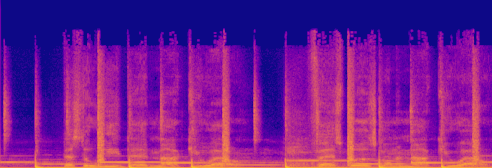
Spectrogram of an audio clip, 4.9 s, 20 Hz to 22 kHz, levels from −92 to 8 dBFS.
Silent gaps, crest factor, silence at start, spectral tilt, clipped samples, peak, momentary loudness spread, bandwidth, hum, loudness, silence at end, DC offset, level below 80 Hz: none; 10 dB; 0 s; -5 dB/octave; under 0.1%; -2 dBFS; 3 LU; 16 kHz; none; -15 LUFS; 0 s; under 0.1%; -12 dBFS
